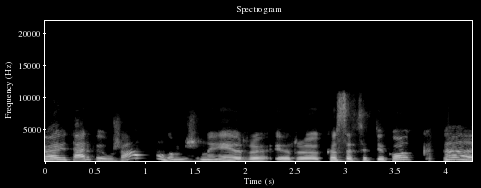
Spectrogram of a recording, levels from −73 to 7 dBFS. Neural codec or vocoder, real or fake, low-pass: none; real; 10.8 kHz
